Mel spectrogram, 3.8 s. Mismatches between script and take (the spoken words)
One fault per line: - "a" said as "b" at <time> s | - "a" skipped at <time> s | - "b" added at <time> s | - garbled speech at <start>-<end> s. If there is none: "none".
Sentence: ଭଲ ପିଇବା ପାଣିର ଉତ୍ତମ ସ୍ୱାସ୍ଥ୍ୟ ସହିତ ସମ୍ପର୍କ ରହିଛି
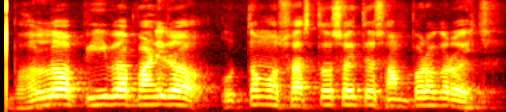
none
